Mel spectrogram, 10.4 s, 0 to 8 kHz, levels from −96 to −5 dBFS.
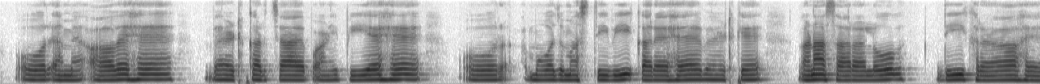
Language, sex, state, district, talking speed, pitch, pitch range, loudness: Marwari, female, Rajasthan, Churu, 140 wpm, 170 Hz, 165-180 Hz, -27 LUFS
